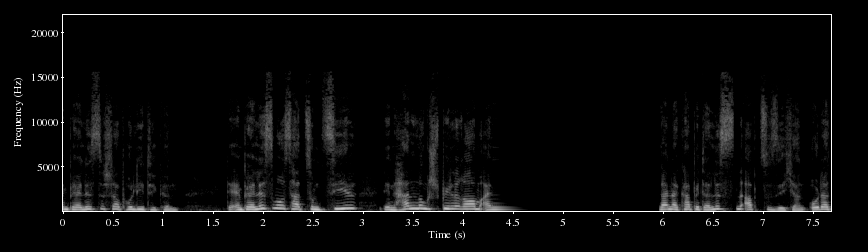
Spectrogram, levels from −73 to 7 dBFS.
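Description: From 4.31 to 6.01 s, a long network dropout is the likely cause: incoming audio stopped, and the receiver stretched the last sound into a fading buzz or hiss before leaving about 1.3 s of silence. When sound resumes, roughly a second of material is simply missing.

From 6.11 to 7.65 s, a jitter buffer speed-up follows. The buffer had built up excess delay, so the receiver trimmed short pitch-period slices repeatedly, shedding around 150 ms. The audio plays at 108% speed with unchanged pitch and sounds noticeably hurried.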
